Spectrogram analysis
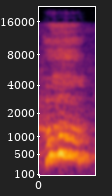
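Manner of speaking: high, loud whoop of breath; nervous whew. Real, not acted. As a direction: blow off nerves with a sharp whew. Steeling nerves with trapped bee.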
